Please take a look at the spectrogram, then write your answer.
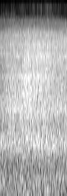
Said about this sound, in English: Monster waves.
